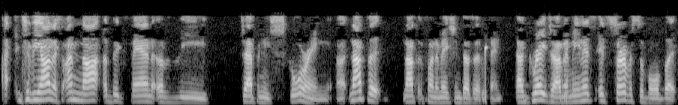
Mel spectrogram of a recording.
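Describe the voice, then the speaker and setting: A man in his thirties, a comic and anime artist, speaks casually as an interview guest, hesitant and rambling. His voice is a little high, expressive and a little fast, with no echo. He's on a remote call from home, and the call audio sounds slightly dull and lo-fi.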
